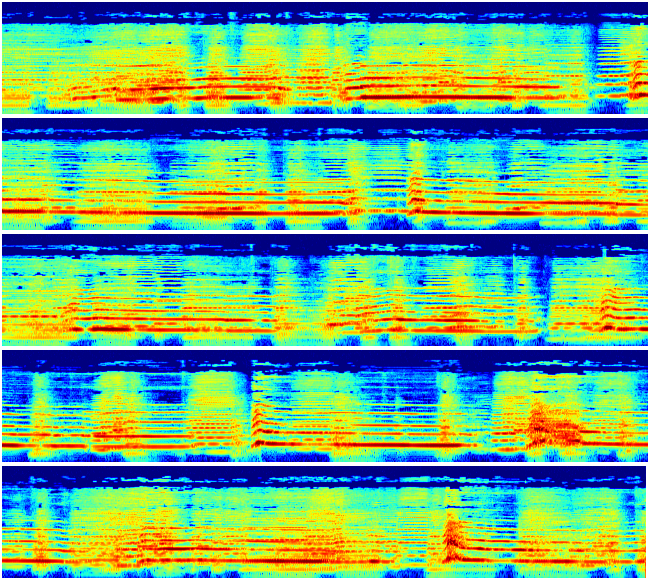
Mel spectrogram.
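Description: A dog howling along with a piano accordion: a string of long howls, each a few seconds long, starting with a quick upward slide and then sagging slowly in pitch, over the accordion's steady chords.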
